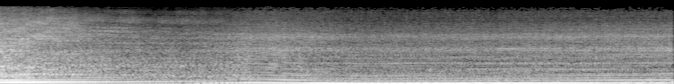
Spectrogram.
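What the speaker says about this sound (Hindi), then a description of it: "कांपते हाथों से गाड़ी स्टार्ट की और तेजी से घर की तरफ निकल पड़ा।" A car engine hums close by, its pitch rising as it revs and then shifting into a steady higher drone as the car pulls away quickly.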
